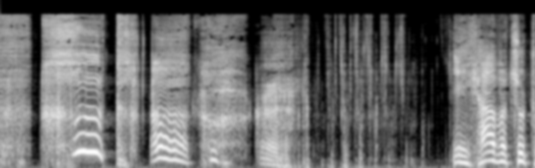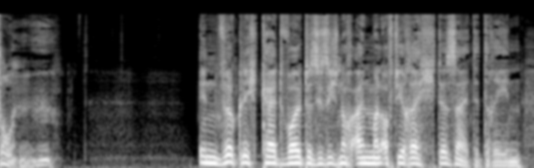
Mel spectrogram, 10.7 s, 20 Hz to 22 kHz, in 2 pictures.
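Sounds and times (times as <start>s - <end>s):
person acting out a wide yawn: 0.0s - 3.0s
speech: 0.7s - 3.1s, 4.6s - 6.0s, 7.4s - 10.6s.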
